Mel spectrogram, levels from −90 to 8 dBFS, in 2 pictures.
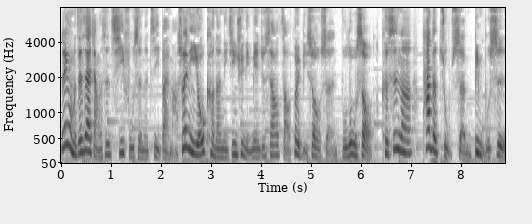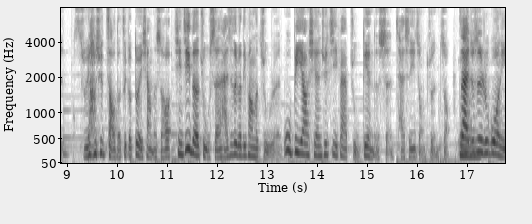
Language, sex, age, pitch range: Chinese, female, 20-39, 160-230 Hz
